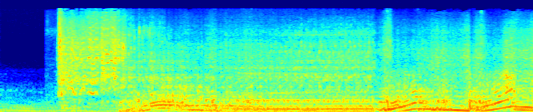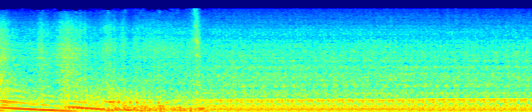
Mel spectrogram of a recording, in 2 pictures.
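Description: Sports car engine starting up about half a second in, revved sharply several times so the pitch rises and falls, then settling into a steady idle.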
